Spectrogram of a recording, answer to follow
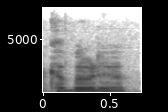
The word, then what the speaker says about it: Kabuto: pronounced something different yeah Kabuto I know it probably like it probably sounds like the way that you just typed it but it there's still a T in there it's just very subtle but yeah there there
